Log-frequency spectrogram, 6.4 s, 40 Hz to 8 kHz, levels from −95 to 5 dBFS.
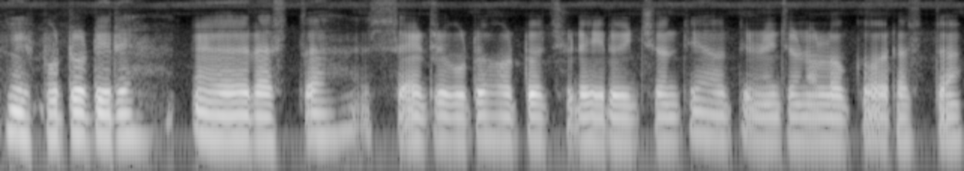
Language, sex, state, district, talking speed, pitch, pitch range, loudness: Odia, male, Odisha, Malkangiri, 170 wpm, 110 Hz, 105-120 Hz, -17 LUFS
